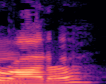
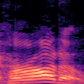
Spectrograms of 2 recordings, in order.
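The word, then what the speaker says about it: Paratha: They had this one thing called like a patara or something like that. I'm butchering the name. – Parada. – Yeah, yeah. Parada, which is essentially a quesadilla.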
